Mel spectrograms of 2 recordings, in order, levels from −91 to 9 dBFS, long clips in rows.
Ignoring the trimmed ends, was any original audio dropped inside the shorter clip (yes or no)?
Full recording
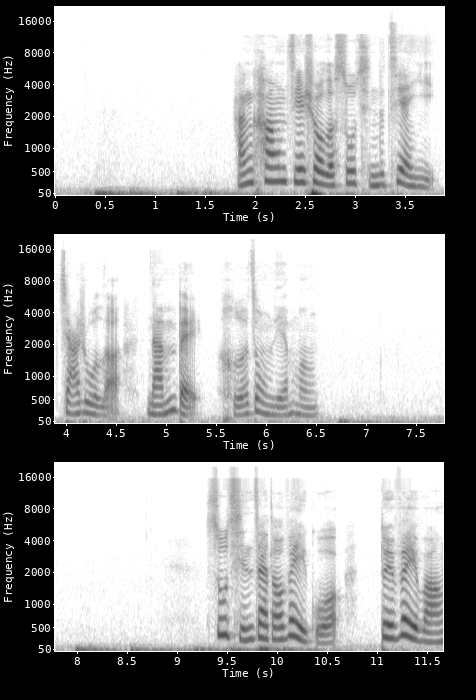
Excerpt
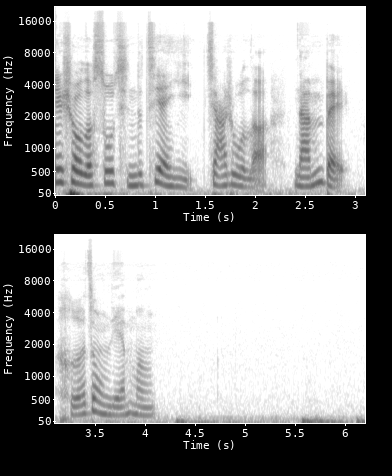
no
